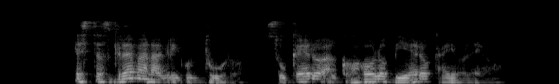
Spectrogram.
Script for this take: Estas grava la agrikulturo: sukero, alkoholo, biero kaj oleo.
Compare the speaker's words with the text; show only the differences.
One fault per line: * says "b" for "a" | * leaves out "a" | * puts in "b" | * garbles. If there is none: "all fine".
all fine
